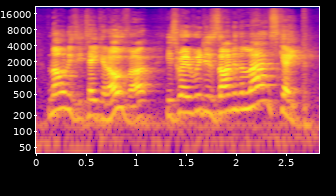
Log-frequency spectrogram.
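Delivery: loud, fast mock outrage; hammed-up indignation; indignant king.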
